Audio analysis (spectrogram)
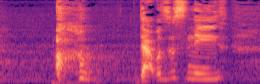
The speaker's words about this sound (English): That was a sneeze. Excuse my sneezes. Like I said, my podcast is real and I'm not going to edit those sneezes out. It's just a sneeze.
